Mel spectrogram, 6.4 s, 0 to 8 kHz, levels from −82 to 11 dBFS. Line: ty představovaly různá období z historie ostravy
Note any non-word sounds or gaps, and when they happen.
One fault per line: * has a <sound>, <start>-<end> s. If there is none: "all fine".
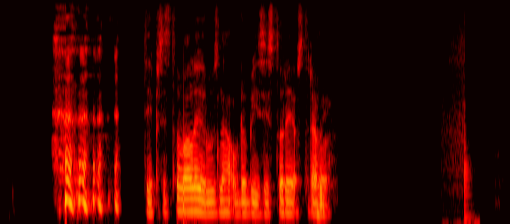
* has a laugh, 0.6-1.5 s
* has a thud, 5.5-6.0 s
